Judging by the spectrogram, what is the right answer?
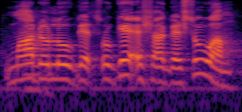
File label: mAdulu gec7ugE7eSa gesUUwam carry it there with hands, Washo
